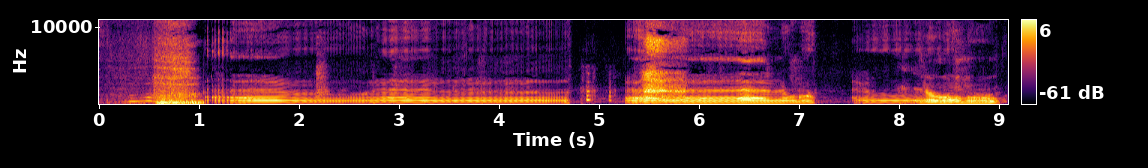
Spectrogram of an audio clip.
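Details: Dice, a pet dog, making weird noises: long drawn-out moaning howls in three stretches, wavering and sliding in pitch, separated by short breaks, with a quick noisy burst at the beginning.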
